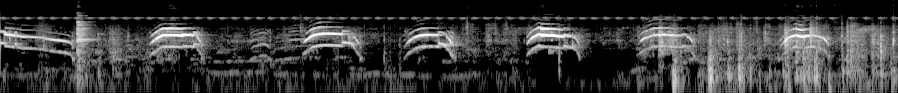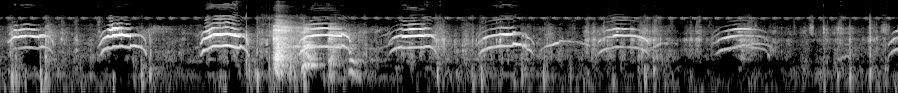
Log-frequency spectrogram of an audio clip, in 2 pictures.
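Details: Kitten calling its mother, meowing insistently with clear arched cries, about one per second, steady for most of the stretch, with a burst of rustling noise midway and a faint high-pitched hum throughout.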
